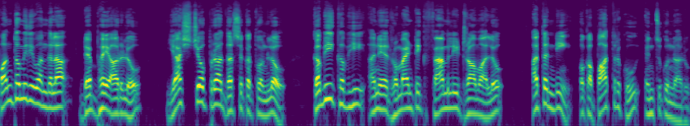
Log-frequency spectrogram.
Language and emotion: Telugu, neutral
